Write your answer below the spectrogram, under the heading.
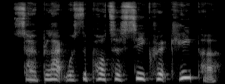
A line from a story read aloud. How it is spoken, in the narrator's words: whispered Madame Rosmerta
